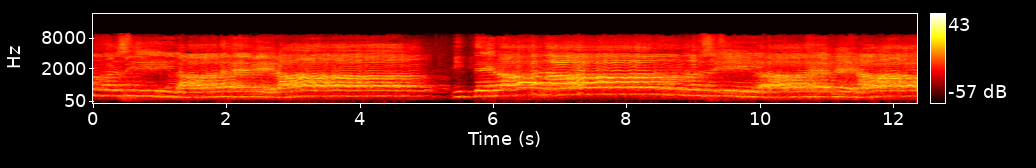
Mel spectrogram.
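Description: Men's voices chanting together in unison, a devotional chant sung in long, drawn-out phrases with a brief break for breath about five seconds in.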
